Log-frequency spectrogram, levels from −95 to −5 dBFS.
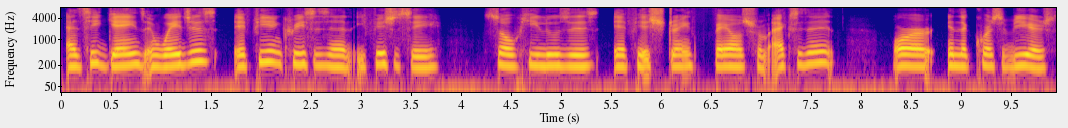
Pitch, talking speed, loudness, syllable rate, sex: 200 Hz, 150 wpm, -18 LUFS, 4.2 syllables/s, female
